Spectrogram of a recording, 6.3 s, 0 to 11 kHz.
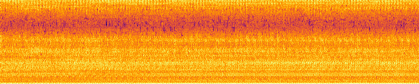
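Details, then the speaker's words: Transit school bus diesel (Franklin Township, Indianapolis) during CDL air brake test: brakes pumped down to about 90 psi, high idle switch on. Raised, steady, even low drone, no knocks, while the compressor rebuilds air until the governor cuts out at 120–140 psi with a psh; normal high idle. "And then I'm going to hit the high idle switch to let the air governor build back up, and then the governor is going to kick out between 120 to 140 psi, and then you will hear a psh sound."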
